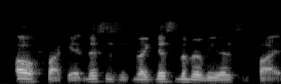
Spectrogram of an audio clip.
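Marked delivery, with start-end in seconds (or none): none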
